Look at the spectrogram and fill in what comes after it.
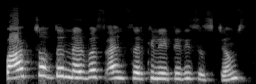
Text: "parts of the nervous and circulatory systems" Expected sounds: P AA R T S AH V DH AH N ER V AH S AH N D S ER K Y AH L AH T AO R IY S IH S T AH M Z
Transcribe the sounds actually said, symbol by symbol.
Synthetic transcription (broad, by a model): P AA R T S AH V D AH N ER V AH S AH N D S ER K Y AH L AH T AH R IY S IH S T AH M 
